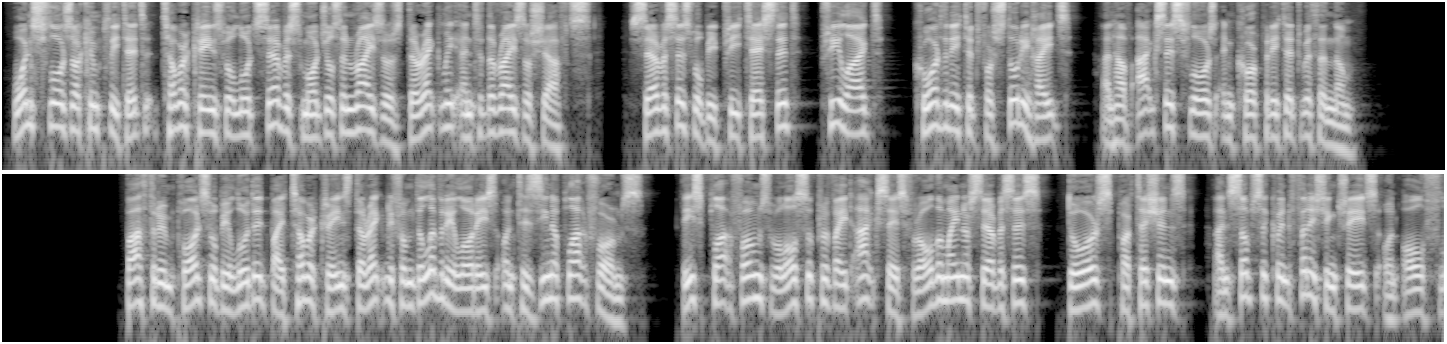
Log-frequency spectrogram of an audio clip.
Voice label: Presentation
